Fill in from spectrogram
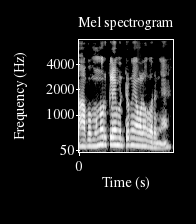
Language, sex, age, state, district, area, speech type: Tamil, female, 45-60, Tamil Nadu, Nagapattinam, rural, spontaneous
